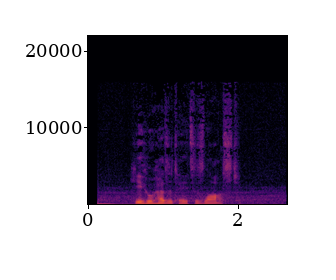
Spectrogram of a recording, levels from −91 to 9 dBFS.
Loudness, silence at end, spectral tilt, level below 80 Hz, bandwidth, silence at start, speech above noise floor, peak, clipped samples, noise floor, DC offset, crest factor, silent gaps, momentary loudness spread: -37 LUFS; 0 s; -6 dB/octave; -64 dBFS; 16 kHz; 0.15 s; 23 dB; -18 dBFS; under 0.1%; -59 dBFS; under 0.1%; 20 dB; none; 24 LU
